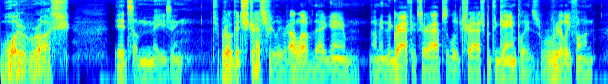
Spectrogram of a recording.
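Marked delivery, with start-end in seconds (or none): 0.0-1.0 small, villainous, evil-sounding voice. Describing a game's voice that talks over you while you play, little evil voice. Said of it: "having a little evil voice like talk over you and be like".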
